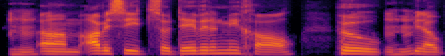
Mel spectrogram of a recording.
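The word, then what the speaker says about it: Michal: Um obviously so David and Mikall who you know growing up I always referred to as Michael right uh but they pr pronounce her name Mikall.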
